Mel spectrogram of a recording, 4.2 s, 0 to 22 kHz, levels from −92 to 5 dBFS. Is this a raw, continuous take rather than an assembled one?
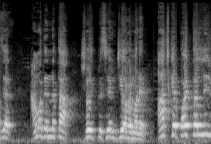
no; 1 cut; at 3.1 s

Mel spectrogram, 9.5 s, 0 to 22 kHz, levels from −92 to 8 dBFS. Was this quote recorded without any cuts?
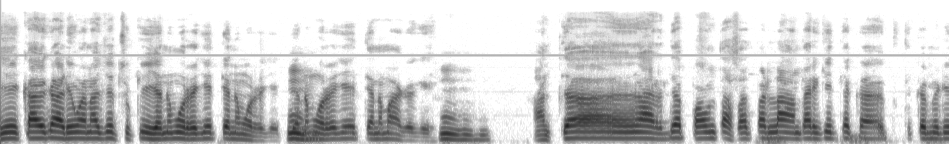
yes; 0 cuts

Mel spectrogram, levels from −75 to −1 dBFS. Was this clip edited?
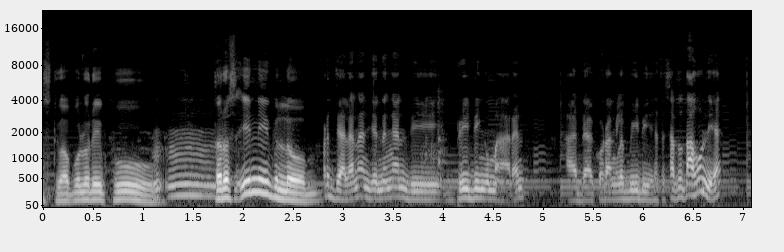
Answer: yes; 1 cut; at 2.8 s

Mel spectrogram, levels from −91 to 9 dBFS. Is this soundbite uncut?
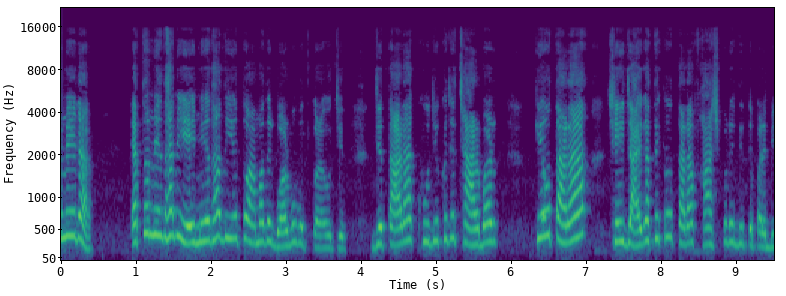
yes; 0 cuts

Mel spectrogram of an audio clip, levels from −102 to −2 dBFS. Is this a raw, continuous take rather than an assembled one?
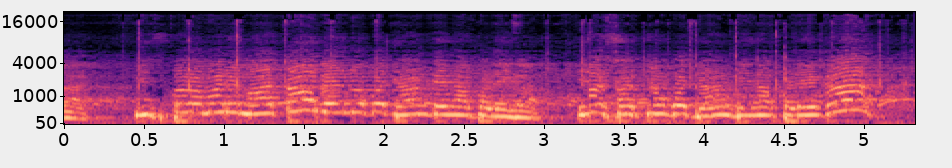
no; 1 cut; at 3.3 s

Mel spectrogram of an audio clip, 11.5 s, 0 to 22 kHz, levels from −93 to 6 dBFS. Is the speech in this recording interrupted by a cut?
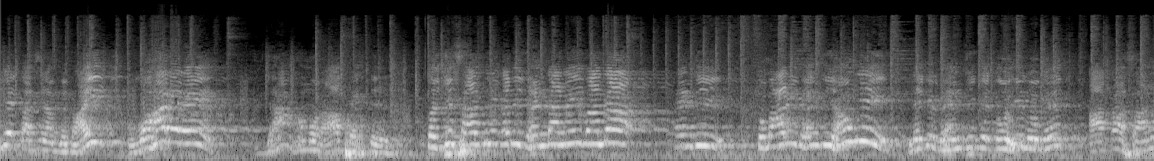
yes; 1 cut; at 6.8 s

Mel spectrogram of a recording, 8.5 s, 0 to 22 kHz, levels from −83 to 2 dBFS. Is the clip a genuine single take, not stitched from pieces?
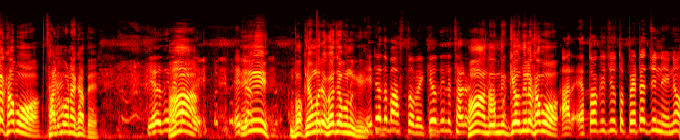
yes; 0 cuts

